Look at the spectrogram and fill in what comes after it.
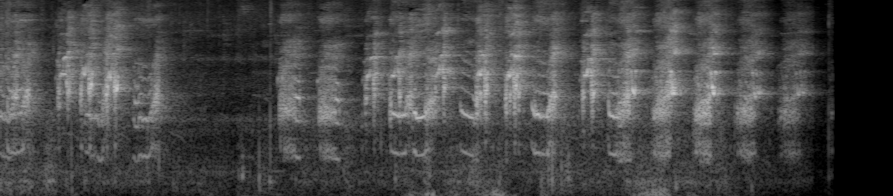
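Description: Birds calling in a rapid run of repeated calls, about two a second, with a short lull about two seconds in. The calls stop abruptly near the end.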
